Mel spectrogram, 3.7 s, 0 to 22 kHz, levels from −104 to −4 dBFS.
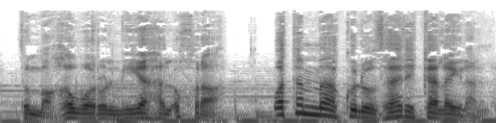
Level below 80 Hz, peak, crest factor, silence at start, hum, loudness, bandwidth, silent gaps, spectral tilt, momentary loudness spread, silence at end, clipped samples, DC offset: -40 dBFS; -8 dBFS; 18 dB; 0 s; none; -26 LUFS; 16 kHz; none; -6.5 dB/octave; 8 LU; 0 s; under 0.1%; under 0.1%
